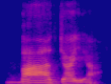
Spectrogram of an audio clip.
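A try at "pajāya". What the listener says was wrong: Not Bajaya. This is wrong. Pajaya. P.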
